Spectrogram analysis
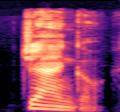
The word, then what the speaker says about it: Django: So, it's spelled with a silent D and it's pronounced Django.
